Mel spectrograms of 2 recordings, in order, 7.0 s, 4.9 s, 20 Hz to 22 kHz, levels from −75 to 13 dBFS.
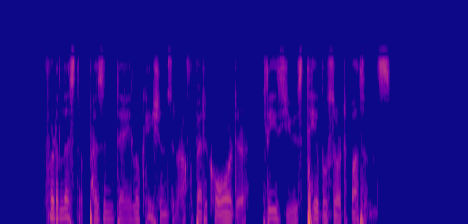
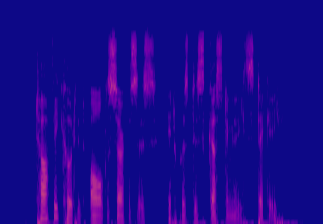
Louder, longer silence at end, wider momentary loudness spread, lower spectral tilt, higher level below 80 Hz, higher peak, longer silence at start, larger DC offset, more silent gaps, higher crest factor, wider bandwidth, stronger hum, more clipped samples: first, -36 LUFS vs -40 LUFS; first, 1.2 s vs 0.4 s; second, 13 LU vs 16 LU; first, -3.5 dB/octave vs -2 dB/octave; first, -48 dBFS vs -58 dBFS; first, -10 dBFS vs -20 dBFS; about the same, 0.65 s vs 0.55 s; neither; neither; about the same, 26 dB vs 22 dB; second, 10 kHz vs 16 kHz; neither; neither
